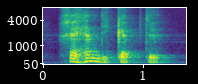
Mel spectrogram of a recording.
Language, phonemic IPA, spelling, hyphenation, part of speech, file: Dutch, /ɣəˈɦɛn.di.kɛp.tə/, gehandicapte, ge‧han‧di‧cap‧te, noun / adjective, Nl-gehandicapte.ogg
- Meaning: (noun) handicapped person; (adjective) inflection of gehandicapt: 1. masculine/feminine singular attributive 2. definite neuter singular attributive 3. plural attributive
